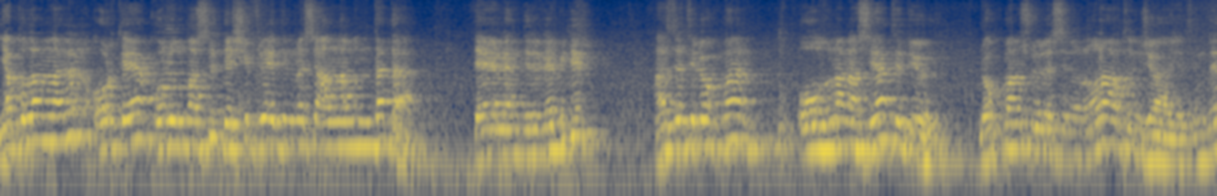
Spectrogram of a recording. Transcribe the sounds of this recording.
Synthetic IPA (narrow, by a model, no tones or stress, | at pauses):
japɯlˠanlˠaɾɯno̞ɾt̪ʰajakʰo̞nulˠmasɯd̪eʃifɾɛed̪ilʲmesianlˠamɯnd̪ad̪a | d̪̥e̞jæɾlʲænd̪iɾilʲe̞bilʲiɾ̥ | hazɾet̪ʰilʲokmano̞ːlˠunanas̬iɦat̪e̞d̪ijo̞ɾlʲokmansuːɾe̞sinino̞nalˠt̪ʰɯnd͡ʒɯaːjet̪ʰind̪ɛ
